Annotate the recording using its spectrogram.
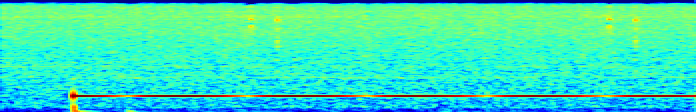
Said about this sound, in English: So let's make a start with the sound of the bell.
